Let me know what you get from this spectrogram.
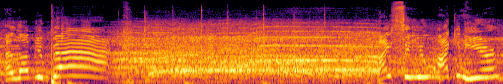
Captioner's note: audience cheering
